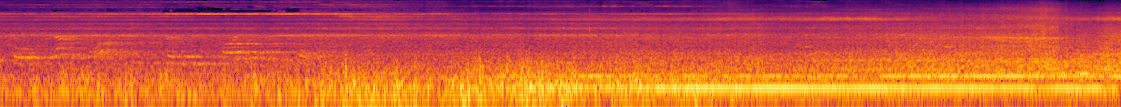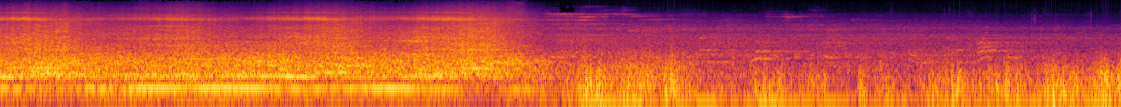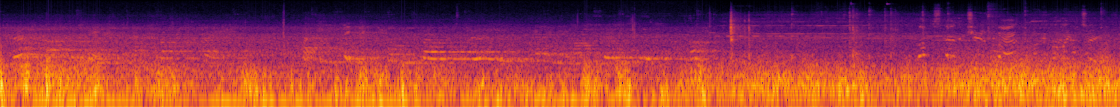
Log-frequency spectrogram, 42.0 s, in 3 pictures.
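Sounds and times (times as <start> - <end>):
train wheel squeal: 0.0 - 25.1, 36.6 - 41.8
rushing of train wheels: 0.0 - 42.0
train engine hum: 0.0 - 42.0.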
